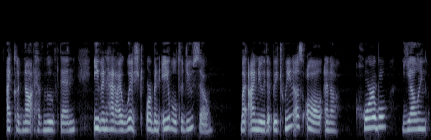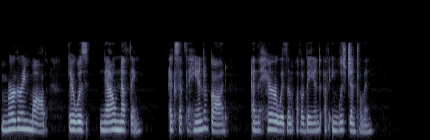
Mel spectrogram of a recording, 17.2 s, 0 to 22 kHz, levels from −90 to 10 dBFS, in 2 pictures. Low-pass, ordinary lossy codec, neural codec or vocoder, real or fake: 7.2 kHz; MP3, 48 kbps; codec, 16 kHz, 16 kbps, FunCodec, trained on Chinese and English, 50 frames a second; fake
